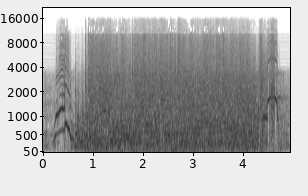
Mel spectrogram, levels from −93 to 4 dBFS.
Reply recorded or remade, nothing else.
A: recorded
